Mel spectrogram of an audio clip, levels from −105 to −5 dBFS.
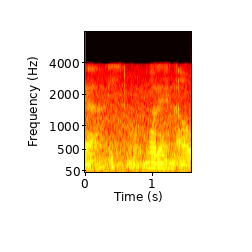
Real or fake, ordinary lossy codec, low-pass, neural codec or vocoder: real; AAC, 16 kbps; 7.2 kHz; none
